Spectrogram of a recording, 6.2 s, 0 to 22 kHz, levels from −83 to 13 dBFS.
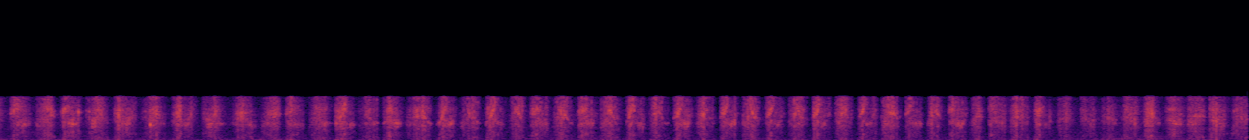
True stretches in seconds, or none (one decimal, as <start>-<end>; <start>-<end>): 2.1-4.9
